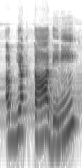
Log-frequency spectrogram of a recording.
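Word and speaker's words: অব্যক্তাদীনি: জানি অন্তস্থ জ ফলা থাকলে সেটার পরিবর্তে ইয় উচ্চারণটা আসে ইয় ইয় তাহলে আব্য় তা দেননি আব্য় তা কয় তত অব্যক্তাদিনি ভূতানি অব্যক্তাদিনি এখানে দেখুন অব্যয় আব্য এখানে ব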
